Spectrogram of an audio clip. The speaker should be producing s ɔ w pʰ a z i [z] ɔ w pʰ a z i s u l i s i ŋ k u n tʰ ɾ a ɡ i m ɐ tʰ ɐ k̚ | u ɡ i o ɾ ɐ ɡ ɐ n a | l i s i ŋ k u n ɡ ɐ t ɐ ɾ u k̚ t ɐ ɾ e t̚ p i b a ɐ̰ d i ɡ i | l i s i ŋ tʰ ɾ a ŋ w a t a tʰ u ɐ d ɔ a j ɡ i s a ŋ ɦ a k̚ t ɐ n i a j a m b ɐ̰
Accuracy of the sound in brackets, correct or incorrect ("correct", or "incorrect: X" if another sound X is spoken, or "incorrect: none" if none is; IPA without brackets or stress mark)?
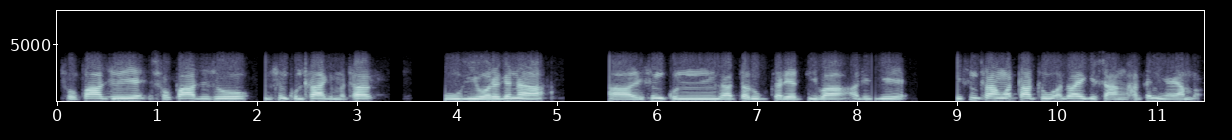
incorrect: s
